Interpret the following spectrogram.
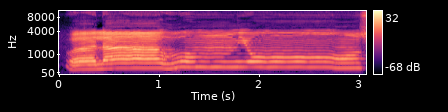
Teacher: mim mati bertemu dengan Ya jelas bacanya karena izhar syafawi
